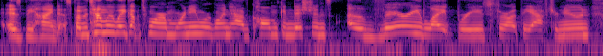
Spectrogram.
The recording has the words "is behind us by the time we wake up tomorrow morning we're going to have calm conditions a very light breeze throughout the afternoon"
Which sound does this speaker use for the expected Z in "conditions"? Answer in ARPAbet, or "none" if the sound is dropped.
Z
